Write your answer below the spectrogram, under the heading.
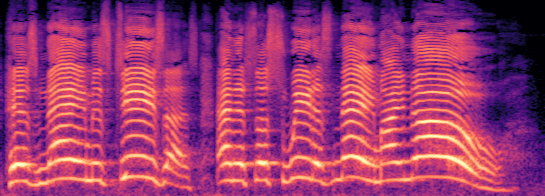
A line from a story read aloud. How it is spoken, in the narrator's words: forgetting everyone around him, he yelled out at the top of his lungs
